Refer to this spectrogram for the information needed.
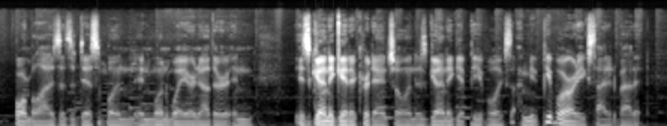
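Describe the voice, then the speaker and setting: Over music in the background, a man with an American accent speaks in a very deep, low voice with fairly even intonation. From Western North Carolina. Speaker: tech company executive. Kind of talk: casual interview.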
